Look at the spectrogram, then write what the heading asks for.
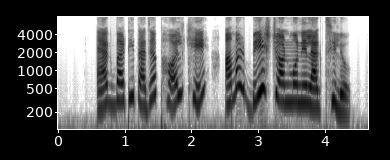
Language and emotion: Bengali, happy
